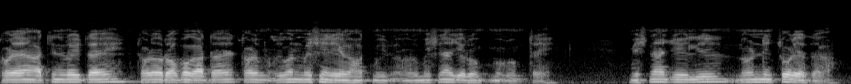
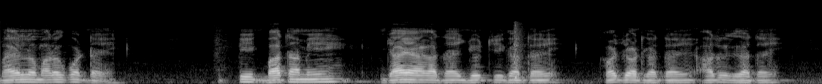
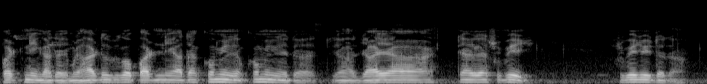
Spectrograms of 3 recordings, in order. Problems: constant background noise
